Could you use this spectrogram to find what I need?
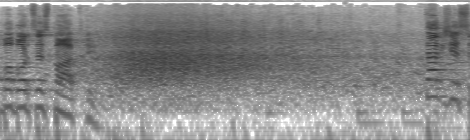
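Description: A large crowd cheers and applauds.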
